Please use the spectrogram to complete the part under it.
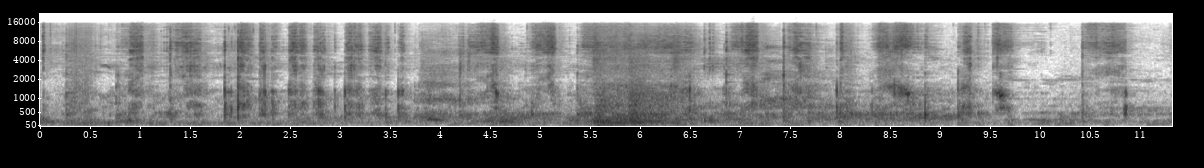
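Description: Gram flour and semolina stirred dry in a kadai, repeated scraping and rasping of a metal spoon against the pan in an irregular rhythm, close and moderately quiet.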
